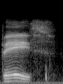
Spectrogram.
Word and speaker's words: Bass: Bass is pronounced base.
